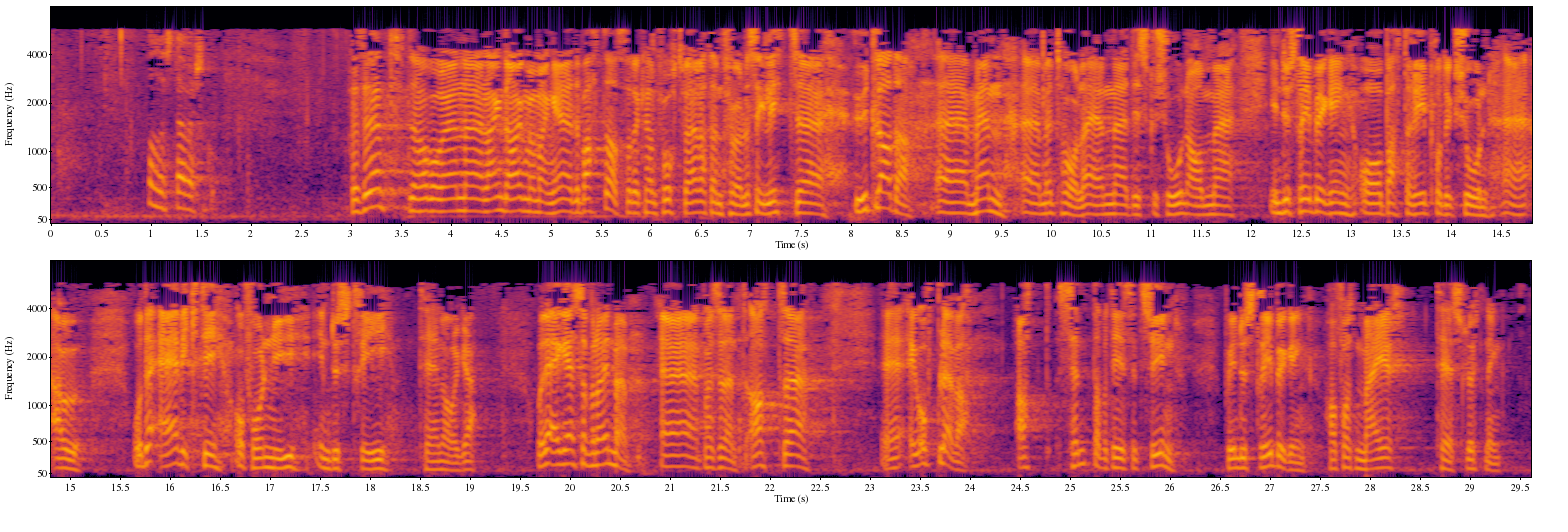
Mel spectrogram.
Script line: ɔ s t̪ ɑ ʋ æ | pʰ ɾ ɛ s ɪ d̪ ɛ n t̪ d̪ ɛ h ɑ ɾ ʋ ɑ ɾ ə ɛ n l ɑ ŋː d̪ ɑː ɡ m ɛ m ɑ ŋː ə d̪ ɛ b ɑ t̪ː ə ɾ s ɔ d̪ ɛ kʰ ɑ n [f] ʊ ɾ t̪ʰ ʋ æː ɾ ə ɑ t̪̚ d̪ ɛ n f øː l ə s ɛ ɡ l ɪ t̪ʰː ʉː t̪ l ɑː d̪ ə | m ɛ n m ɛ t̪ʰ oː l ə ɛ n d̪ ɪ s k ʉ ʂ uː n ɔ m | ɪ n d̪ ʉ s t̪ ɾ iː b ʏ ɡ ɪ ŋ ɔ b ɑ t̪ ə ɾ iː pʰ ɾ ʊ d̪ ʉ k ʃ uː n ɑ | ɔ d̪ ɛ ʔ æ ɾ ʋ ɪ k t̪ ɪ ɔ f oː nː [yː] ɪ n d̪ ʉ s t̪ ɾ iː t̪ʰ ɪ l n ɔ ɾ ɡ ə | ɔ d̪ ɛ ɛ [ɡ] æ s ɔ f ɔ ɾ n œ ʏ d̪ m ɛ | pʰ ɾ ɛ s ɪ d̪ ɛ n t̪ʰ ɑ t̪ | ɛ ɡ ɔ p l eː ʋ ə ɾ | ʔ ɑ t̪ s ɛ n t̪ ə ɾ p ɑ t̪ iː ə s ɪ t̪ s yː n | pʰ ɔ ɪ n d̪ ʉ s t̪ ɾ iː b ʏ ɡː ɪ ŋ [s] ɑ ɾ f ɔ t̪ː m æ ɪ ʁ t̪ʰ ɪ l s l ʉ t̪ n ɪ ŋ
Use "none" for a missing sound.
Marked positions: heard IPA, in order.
f, yː, ɡ, h

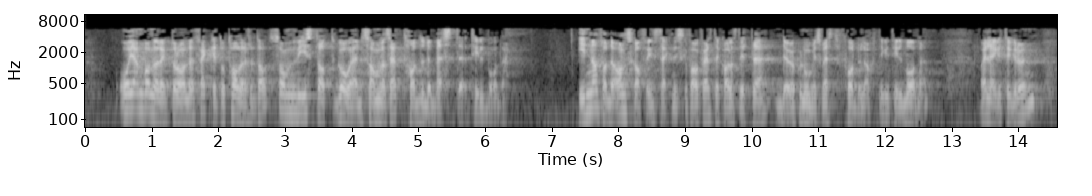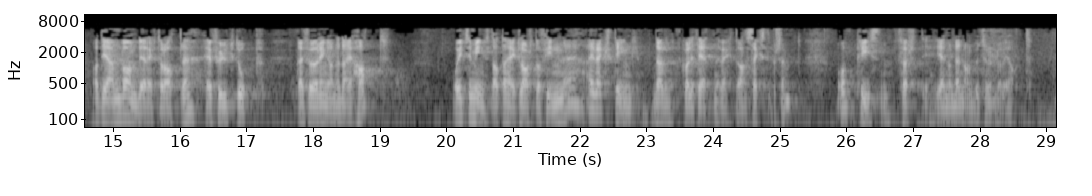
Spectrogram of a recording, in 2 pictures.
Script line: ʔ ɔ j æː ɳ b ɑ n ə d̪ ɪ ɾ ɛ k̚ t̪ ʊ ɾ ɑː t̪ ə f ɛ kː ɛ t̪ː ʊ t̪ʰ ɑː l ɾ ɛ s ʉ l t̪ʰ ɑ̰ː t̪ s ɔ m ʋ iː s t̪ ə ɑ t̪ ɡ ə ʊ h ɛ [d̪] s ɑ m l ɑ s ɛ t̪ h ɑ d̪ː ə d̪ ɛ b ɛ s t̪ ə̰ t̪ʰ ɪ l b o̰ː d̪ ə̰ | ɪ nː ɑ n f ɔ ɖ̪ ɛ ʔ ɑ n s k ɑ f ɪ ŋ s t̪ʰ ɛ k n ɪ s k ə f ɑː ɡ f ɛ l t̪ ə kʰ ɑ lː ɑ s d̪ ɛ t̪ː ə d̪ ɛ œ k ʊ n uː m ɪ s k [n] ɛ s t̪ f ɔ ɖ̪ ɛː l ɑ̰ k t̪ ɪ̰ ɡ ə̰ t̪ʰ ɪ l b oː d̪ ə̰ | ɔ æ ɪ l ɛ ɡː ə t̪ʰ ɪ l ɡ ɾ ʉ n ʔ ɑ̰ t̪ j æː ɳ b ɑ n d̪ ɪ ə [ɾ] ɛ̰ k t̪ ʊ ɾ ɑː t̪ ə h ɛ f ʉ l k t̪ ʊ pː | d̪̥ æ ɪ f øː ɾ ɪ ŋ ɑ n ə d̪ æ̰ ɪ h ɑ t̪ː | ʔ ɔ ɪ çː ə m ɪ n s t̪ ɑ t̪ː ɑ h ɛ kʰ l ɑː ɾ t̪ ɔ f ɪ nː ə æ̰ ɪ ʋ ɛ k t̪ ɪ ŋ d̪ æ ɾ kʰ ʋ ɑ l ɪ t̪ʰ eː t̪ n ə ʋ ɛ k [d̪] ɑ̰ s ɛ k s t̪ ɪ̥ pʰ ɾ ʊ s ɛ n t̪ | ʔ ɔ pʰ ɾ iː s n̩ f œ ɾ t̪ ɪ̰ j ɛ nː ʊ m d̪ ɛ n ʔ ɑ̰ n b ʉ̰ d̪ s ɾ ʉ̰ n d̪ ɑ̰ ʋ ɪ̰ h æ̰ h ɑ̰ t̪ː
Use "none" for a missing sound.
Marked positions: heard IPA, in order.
d̪, m, ɾ, t̪

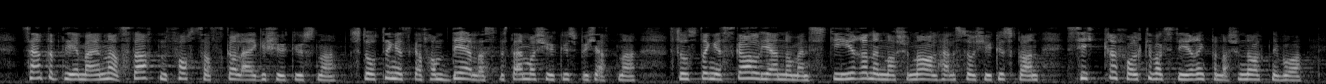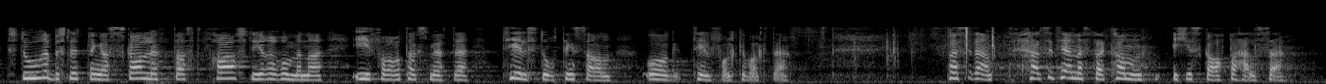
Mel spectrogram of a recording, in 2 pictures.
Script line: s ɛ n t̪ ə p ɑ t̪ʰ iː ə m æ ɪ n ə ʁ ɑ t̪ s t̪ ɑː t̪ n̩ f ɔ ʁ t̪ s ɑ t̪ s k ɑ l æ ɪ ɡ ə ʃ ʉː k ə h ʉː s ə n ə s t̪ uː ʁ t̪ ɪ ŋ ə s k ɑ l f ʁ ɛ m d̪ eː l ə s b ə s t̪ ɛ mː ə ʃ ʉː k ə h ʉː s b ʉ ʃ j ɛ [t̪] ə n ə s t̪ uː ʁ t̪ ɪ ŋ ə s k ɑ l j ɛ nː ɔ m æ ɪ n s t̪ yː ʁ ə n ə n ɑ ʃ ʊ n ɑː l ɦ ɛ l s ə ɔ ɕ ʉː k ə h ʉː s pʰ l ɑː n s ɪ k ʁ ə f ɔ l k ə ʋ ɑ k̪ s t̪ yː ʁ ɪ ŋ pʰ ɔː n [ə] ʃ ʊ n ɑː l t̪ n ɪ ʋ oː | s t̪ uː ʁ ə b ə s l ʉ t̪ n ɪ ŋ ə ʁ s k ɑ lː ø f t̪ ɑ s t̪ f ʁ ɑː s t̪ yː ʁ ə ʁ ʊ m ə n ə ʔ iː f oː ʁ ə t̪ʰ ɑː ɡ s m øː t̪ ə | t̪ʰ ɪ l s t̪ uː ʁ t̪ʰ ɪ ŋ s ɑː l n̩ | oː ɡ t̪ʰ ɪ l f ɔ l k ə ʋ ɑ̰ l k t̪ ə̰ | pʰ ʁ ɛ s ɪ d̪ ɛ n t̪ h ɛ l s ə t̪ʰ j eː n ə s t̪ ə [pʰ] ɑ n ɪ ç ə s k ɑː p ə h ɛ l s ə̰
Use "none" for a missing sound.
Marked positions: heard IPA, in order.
t̪, ɑ, kʰ

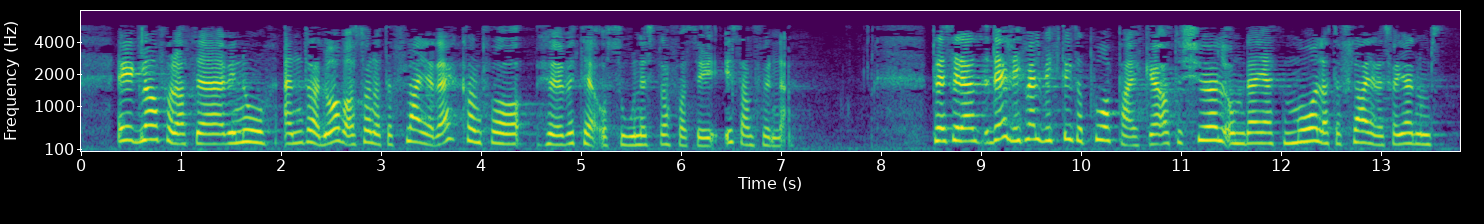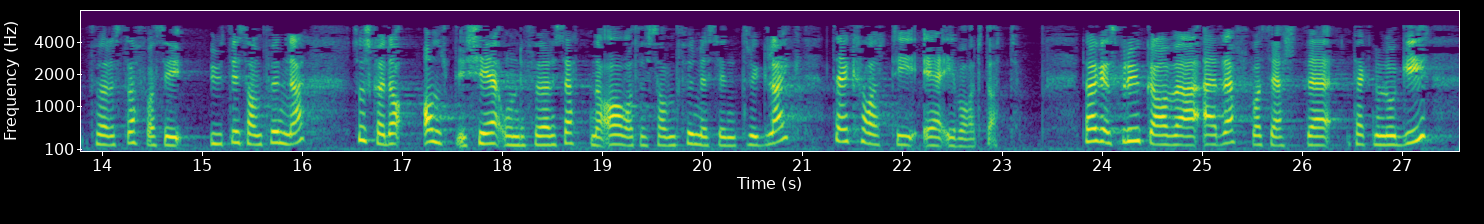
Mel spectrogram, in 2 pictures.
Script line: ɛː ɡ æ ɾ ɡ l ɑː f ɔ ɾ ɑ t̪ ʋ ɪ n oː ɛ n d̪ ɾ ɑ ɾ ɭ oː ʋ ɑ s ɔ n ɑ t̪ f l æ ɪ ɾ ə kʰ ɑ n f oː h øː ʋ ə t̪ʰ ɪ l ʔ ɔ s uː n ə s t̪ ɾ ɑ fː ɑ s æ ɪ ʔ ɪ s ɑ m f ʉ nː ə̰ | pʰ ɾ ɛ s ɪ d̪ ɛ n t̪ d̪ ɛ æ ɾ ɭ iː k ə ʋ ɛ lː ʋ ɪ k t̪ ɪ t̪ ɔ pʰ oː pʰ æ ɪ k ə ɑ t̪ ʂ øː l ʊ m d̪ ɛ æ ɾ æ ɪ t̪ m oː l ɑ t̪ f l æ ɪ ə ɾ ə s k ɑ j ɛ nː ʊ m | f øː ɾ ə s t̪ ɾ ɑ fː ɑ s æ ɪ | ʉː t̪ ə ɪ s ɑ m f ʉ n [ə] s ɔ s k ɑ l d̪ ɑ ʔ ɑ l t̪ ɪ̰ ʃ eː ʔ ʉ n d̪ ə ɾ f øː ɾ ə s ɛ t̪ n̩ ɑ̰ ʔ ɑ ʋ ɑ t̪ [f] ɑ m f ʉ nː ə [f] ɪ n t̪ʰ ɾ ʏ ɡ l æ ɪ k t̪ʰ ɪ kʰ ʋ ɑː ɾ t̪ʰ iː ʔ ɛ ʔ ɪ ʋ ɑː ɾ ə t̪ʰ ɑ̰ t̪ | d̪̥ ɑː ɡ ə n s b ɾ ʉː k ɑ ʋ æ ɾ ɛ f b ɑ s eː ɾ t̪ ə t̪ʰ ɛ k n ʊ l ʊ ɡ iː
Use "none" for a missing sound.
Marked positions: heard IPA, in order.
ə, s, s

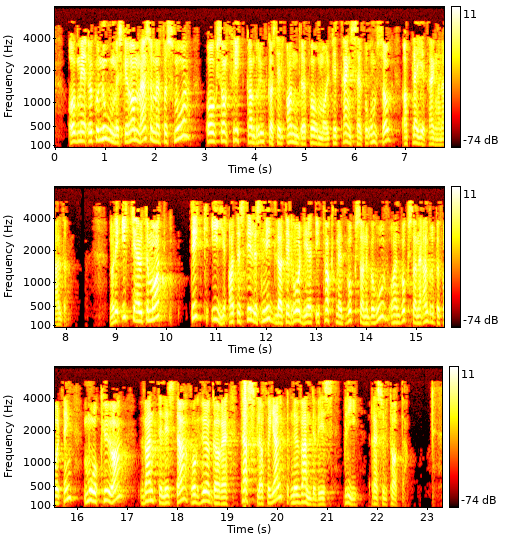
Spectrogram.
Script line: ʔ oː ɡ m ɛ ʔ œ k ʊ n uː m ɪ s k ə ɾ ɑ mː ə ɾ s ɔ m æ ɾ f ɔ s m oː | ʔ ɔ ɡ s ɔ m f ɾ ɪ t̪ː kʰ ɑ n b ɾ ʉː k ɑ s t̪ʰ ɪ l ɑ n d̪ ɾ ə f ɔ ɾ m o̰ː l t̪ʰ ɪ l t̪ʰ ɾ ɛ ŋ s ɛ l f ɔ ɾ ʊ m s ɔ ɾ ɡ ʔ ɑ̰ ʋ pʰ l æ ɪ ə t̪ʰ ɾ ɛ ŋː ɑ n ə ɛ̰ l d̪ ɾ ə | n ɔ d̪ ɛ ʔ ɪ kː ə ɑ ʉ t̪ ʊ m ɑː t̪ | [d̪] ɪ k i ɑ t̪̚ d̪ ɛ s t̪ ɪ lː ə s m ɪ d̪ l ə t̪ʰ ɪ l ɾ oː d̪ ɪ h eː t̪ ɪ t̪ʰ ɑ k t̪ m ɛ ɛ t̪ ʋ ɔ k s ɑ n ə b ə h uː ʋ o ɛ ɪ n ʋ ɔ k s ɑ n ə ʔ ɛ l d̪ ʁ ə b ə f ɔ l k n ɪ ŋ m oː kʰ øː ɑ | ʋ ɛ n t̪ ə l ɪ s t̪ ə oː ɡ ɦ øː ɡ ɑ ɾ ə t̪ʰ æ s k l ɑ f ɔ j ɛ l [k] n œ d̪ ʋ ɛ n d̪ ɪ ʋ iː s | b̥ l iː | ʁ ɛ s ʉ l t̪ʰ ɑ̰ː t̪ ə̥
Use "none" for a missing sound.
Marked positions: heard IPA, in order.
t̪, p

